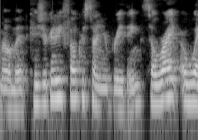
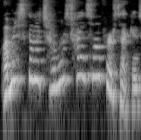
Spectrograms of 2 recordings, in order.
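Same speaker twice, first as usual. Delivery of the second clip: much higher, fast, light and curious; playful high voice; 12 semitones higher, much faster than usual. Pretend. Trying the breath on for fun, high quick playful voice. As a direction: try it on like a game, high and quick.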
